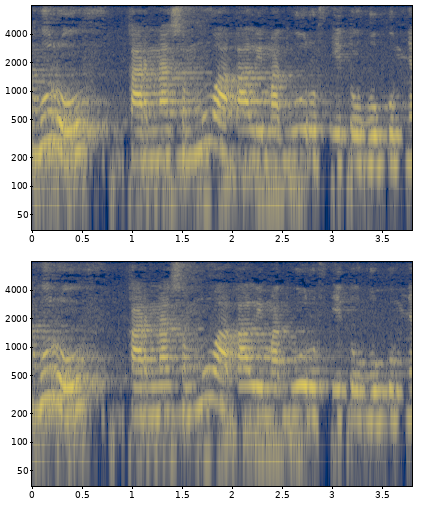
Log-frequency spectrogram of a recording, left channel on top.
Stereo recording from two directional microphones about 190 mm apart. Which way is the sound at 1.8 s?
30° left (ahead or behind).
